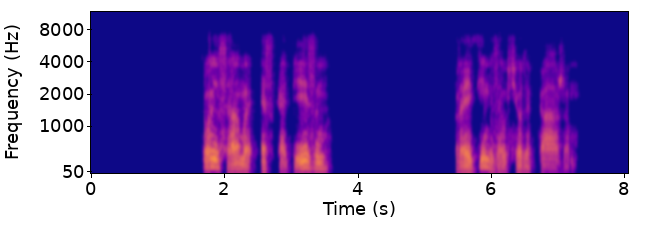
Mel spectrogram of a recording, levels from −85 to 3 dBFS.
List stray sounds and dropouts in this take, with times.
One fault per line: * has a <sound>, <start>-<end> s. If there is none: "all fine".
all fine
